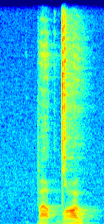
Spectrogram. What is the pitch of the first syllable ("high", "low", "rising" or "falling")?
low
